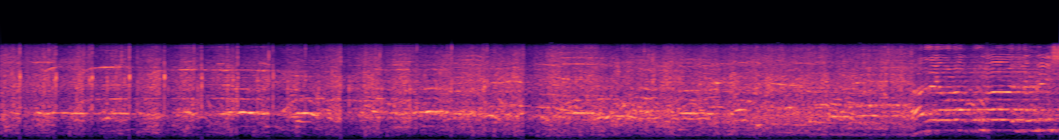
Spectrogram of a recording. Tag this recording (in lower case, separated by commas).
speech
